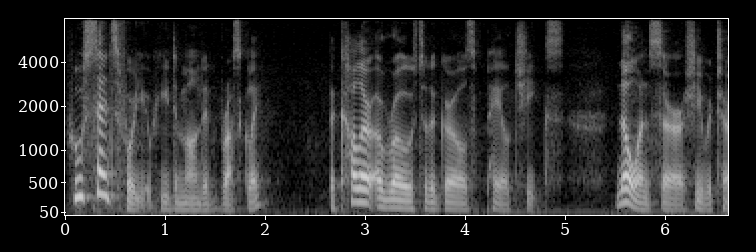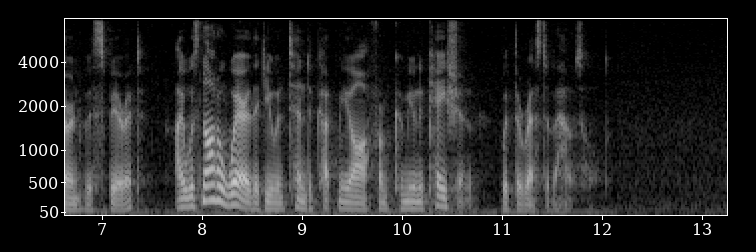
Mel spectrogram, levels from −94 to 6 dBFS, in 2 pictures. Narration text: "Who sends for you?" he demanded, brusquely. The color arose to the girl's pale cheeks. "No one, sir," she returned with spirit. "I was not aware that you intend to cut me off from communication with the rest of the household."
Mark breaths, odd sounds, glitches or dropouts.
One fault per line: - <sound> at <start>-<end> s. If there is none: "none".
none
